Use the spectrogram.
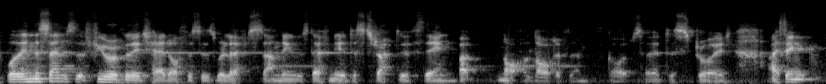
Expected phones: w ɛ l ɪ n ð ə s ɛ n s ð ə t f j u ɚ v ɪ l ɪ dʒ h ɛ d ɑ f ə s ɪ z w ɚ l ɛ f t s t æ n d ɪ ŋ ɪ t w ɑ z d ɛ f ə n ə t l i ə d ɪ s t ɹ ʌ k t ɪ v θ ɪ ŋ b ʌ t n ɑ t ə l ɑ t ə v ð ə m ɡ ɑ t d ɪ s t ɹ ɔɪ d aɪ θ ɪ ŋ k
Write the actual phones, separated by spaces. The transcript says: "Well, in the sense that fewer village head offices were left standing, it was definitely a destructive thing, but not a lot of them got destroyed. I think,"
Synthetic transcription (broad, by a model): w ɛ l ɪ n ð ə s ɛ n s ð ə t f j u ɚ v ɪ l ɪ dʒ h ɛ d ɑ f ə s ɪ z w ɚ l ɛ f t s t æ n d ɪ ŋ ɪ t w ɑ z d ɛ f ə n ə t l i ə d ɪ s t ɹ ʌ k t ɪ v θ ɪ ŋ b ʌ t n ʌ t ə l ɑ t ə v ð ə m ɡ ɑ t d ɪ s t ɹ ɔɪ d aɪ θ ɪ ŋ k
